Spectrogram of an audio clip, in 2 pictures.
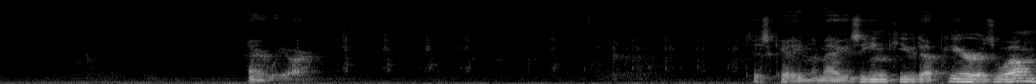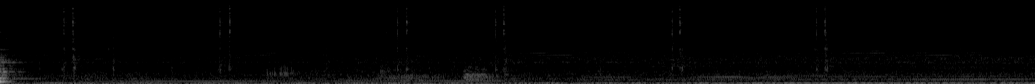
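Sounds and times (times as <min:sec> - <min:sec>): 
steady low electrical hum: 0:00.0 - 0:20.7
computer mouse clicks: 0:03.3 - 0:07.5, 0:10.7 - 0:11.6, 0:12.3 - 0:15.6, 0:17.0 - 0:17.4, 0:18.4 - 0:18.8
speech: 0:07.5 - 0:10.5.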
